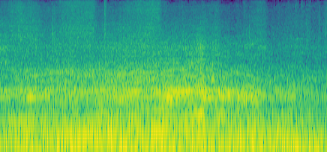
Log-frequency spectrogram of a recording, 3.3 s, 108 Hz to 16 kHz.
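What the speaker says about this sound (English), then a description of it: "So we're now going to take out the BMW M2 competitions on the track." A BMW M2 Competition on a race track roars steadily at high revs, a loud, continuous engine drone heard from close by with no pauses.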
